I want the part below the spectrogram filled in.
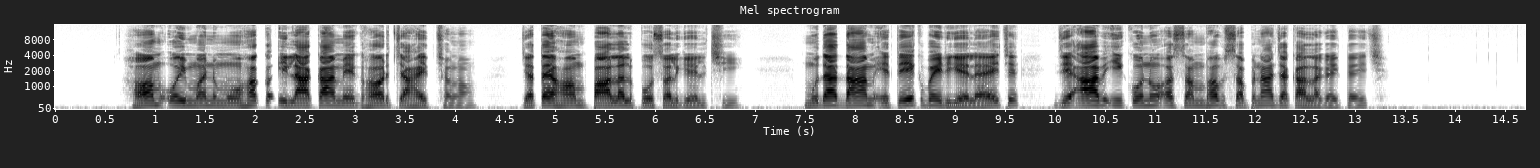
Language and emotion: Maithili, sad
